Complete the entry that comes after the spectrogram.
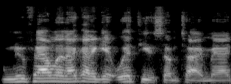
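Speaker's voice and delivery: usual speaking voice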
